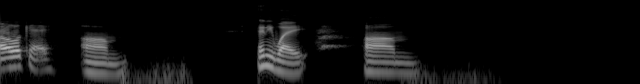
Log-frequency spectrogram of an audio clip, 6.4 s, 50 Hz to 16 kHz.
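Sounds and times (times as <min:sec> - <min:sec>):
speech: 0:00.0 - 0:01.4, 0:02.6 - 0:04.2
dogs barking: 0:03.2 - 0:03.5.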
